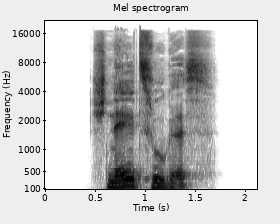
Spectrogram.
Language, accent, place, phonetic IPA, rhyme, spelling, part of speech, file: German, Germany, Berlin, [ˈʃnɛlˌt͡suːɡəs], -ɛlt͡suːɡəs, Schnellzuges, noun, De-Schnellzuges.ogg
- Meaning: genitive singular of Schnellzug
